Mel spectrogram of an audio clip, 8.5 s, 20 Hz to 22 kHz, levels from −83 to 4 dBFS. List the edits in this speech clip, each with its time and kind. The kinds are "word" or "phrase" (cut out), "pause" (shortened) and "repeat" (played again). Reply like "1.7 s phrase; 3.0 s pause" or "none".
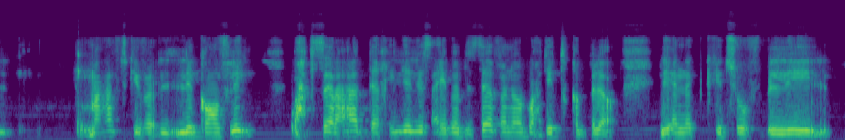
7.0 s word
